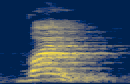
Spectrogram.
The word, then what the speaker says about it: one: So here you just pronounce this word one. So when you write it one, okay, what is it? W. The beginning sound is w.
